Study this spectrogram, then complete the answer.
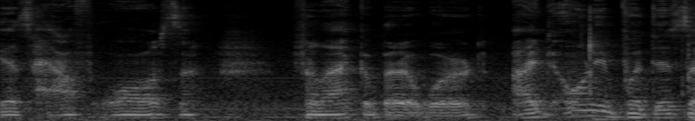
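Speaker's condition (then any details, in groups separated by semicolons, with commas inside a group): Cerebral palsy; breathing fine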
